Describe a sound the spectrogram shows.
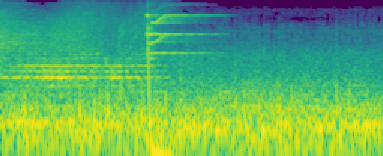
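A fireball bursts with a roar.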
